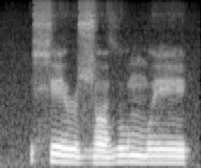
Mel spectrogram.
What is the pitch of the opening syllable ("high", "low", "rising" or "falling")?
falling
